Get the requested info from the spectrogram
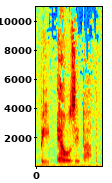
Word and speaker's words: Beelzebub: So help me, Beelzebub. – That's pronounced Beelzebub.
